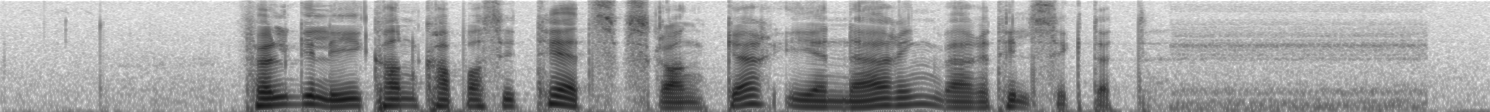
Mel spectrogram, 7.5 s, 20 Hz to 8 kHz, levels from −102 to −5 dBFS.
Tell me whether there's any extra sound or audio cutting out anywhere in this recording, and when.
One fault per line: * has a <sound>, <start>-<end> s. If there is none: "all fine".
all fine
